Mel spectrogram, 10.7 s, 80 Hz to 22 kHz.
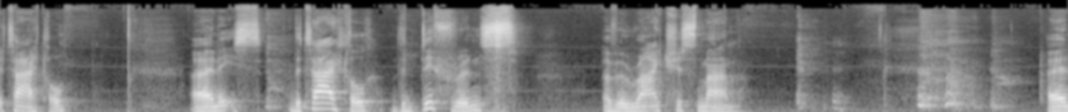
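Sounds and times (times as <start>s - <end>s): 
speech: 0.0s - 0.8s, 1.9s - 5.2s, 6.0s - 8.1s, 10.5s - 10.6s
person coughing during an evening sermon: 2.6s - 3.0s, 8.0s - 10.3s.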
